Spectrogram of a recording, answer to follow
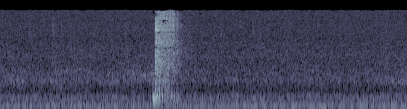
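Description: Squeeze glue bottle sputtering air once in a short burst about a second and a half in, over a steady low background hum.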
